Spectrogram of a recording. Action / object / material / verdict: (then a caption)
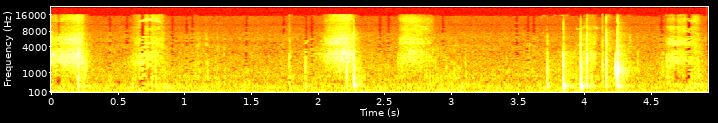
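scrape / plastic paddle hairbrush / plastic / none. Fingernails scratch across the plastic bristles of a black plastic paddle hairbrush. Quiet, dry, bright rasping swells come and go, ending in a cluster of sharper ticking scrapes over a faint low hum.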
